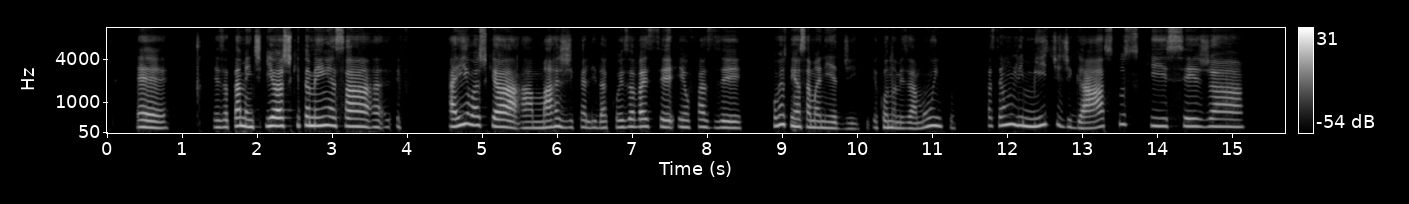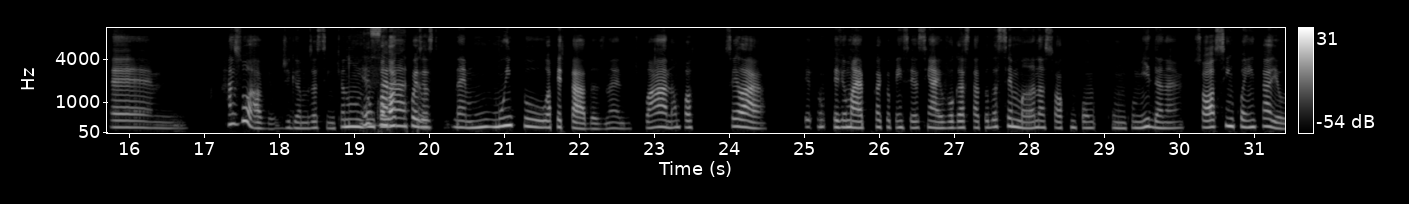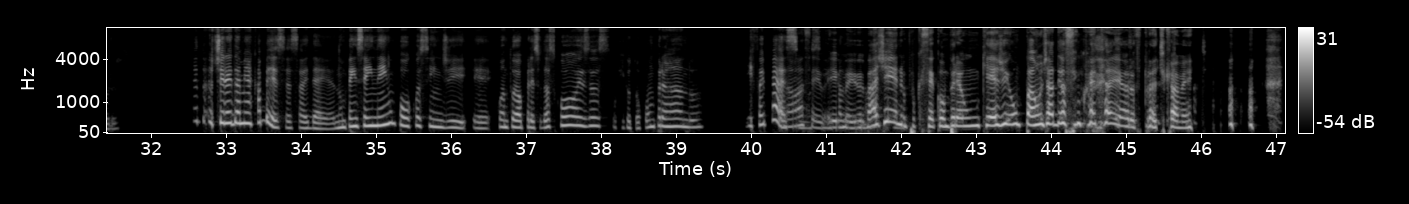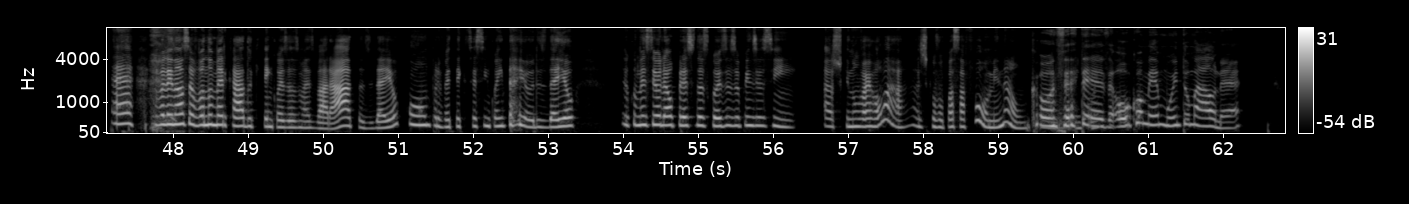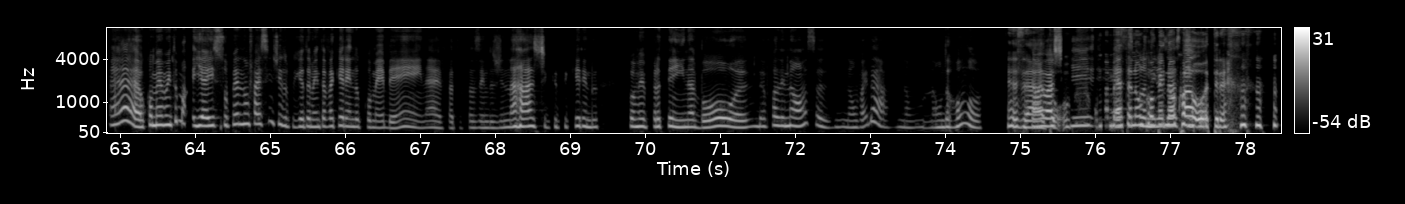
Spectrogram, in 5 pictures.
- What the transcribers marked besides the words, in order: tapping; laugh; laughing while speaking: "já deu cinquenta euros praticamente"; laugh; other background noise; laugh
- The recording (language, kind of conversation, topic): Portuguese, advice, Como posso definir limites de gastos sustentáveis que eu consiga manter?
